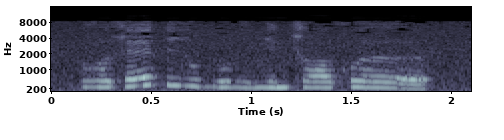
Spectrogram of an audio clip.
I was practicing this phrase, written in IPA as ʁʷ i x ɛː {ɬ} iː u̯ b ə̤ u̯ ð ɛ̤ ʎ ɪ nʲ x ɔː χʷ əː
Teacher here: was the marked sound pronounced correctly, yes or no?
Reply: no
